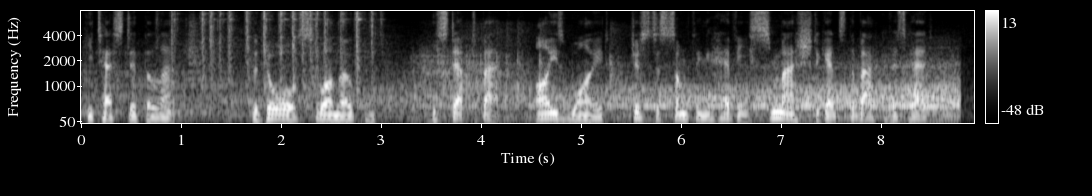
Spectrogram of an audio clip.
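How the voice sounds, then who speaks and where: A man's voice: medium pitch, measured pace, very noisy. A man reading a third-person horror story as a scripted narration, with music behind him. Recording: music under the voice.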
